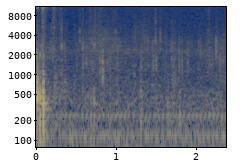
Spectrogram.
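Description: Quiet handling noise of a leather handbag being held open: one short rustle or tap right at the start, then faint soft rustles.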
